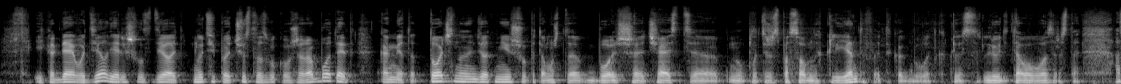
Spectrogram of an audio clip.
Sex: male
